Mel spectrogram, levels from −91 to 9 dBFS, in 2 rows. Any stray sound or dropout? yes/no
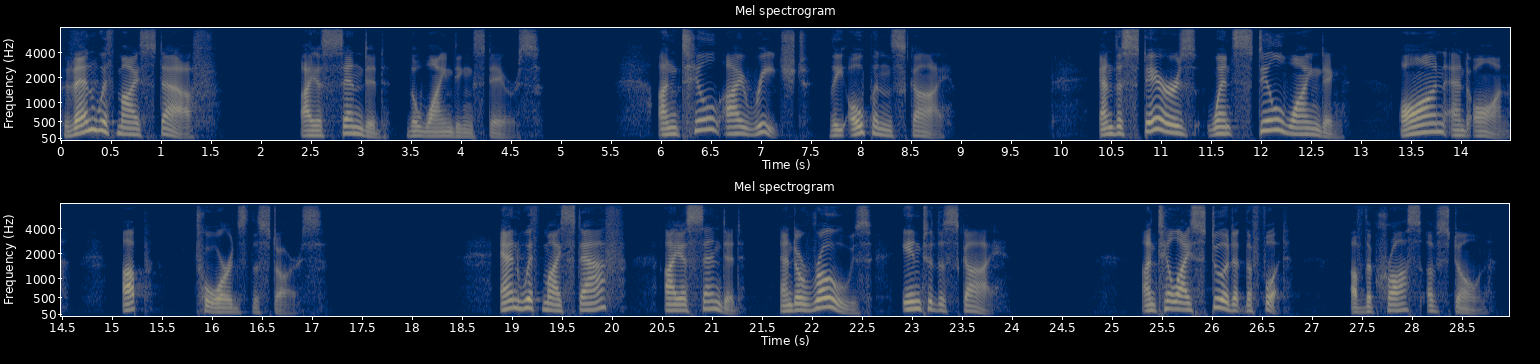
no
